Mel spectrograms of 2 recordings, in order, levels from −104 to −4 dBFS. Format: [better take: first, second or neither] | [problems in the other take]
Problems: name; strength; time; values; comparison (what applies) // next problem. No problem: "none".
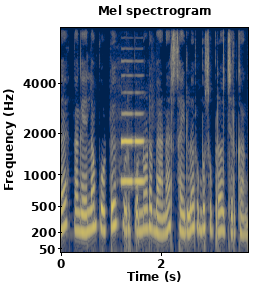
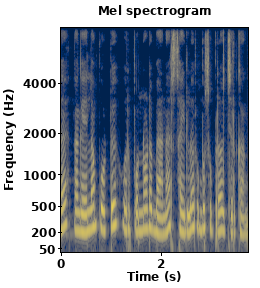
second | noise reduction (neural mask model RNNoise)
